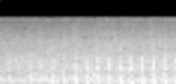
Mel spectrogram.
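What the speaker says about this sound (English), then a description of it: "you can hear the helicopters in the background" A helicopter's rotor thumps steadily in the background over sailing boats racing in the America's Cup, a faint rhythmic chopping over broad rushing noise.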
